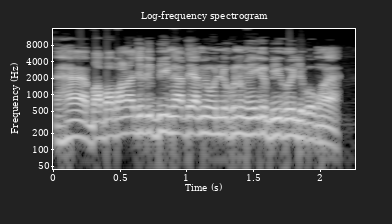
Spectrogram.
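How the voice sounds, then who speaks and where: A man's voice: high-pitched, rapid-fire, no room sound, lightly acted. A man voicing a foul-mouthed young cartoon villager, complaining crudely and emphatically. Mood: indignant. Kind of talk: comic Bengali cartoon dialogue.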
